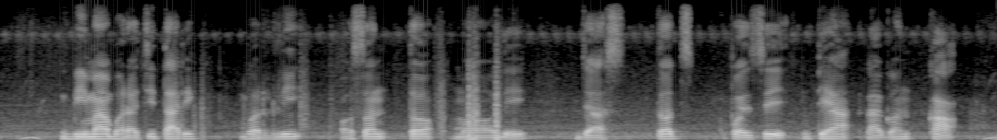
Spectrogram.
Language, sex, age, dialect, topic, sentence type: Marathi, male, 18-24, Varhadi, banking, question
